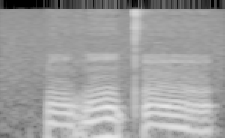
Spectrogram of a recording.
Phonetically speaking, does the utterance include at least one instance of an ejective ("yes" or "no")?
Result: yes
